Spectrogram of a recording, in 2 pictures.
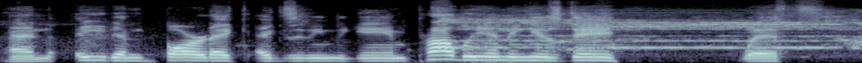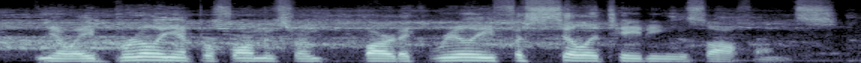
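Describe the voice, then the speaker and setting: An American man calls a basketball game live for radio. His voice sits a little high, and he follows the play in short, excitable phrases. The live broadcast has clear background noise from the gym. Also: brisk. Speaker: play-by-play commentator. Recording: noisy live sports broadcast.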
